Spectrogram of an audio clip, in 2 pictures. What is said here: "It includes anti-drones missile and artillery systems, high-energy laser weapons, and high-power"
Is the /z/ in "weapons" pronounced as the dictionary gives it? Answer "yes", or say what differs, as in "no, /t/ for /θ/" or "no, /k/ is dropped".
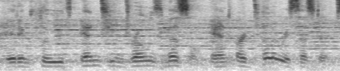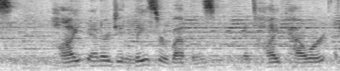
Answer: yes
